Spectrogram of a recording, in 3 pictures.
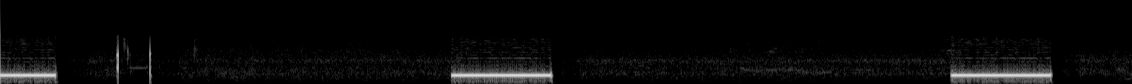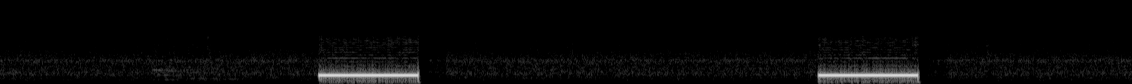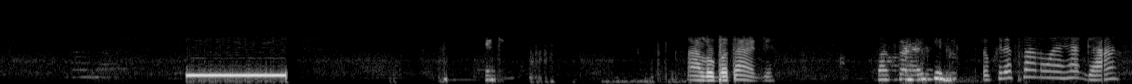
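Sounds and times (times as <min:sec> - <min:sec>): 
telephone line tone while a call is being transferred: 0:00.0 - 0:00.6, 0:04.5 - 0:05.6, 0:09.5 - 0:10.6, 0:14.5 - 0:15.6, 0:19.5 - 0:20.6, 0:24.5 - 0:25.6
speech: 0:29.6 - 0:30.5, 0:31.4 - 0:33.9.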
